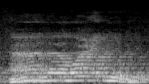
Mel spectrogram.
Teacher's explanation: Ya, alif lam Komariah ya, bisa dibaca lamnya ya, kelihatan ya, lamnya dibaca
